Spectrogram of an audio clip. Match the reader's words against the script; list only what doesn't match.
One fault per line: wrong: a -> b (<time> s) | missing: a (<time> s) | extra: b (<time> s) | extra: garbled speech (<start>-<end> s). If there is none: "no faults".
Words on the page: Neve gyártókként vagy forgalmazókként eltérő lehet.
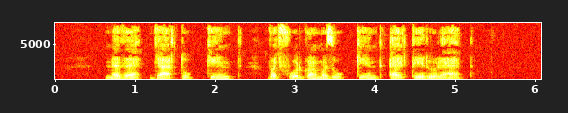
no faults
